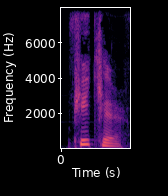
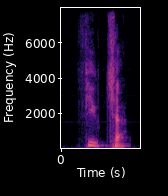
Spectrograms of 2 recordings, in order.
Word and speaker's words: future: Future. – Future. Cha. Como C-H-A. Future. Portugal.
